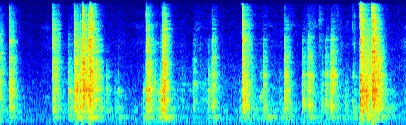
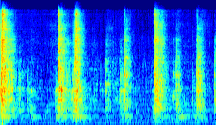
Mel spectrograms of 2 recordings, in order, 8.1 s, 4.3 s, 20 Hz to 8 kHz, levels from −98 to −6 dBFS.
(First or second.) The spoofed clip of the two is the second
